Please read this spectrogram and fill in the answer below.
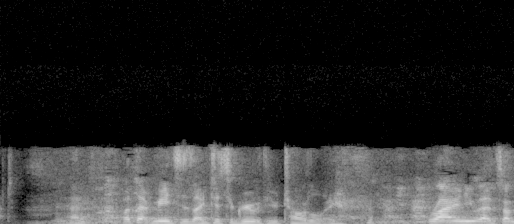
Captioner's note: laughing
